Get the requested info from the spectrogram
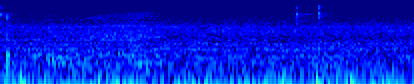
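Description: Near silence: room tone with a few faint computer mouse clicks, one at the start and a couple about a second and a half in.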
